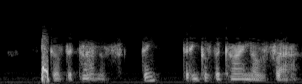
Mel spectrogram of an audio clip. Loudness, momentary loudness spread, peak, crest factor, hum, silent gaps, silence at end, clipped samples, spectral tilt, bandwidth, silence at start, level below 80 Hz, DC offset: -25 LUFS; 9 LU; -4 dBFS; 22 dB; none; none; 0.05 s; under 0.1%; -7.5 dB/octave; 6.4 kHz; 0.4 s; -66 dBFS; under 0.1%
